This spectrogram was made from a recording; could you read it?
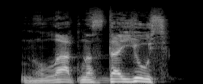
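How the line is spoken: Irritated. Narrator (Russian): раздраженно сказал Мэлори

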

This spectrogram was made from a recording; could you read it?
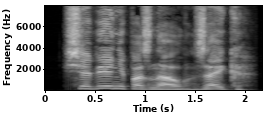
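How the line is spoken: Smiling. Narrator (Belarusian): усміхнулася Таня

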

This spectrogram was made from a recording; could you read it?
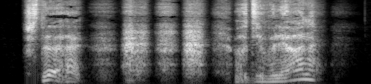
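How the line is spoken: Hoarse wheeze from above. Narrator (Russian): сипел он сверху

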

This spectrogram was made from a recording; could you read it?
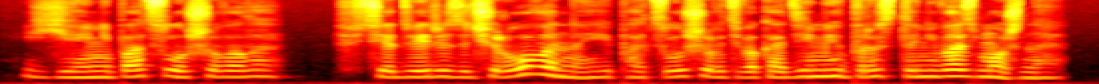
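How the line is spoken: Frightened report. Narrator (Russian): испуганно доложила она

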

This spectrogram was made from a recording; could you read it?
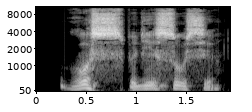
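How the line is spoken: Sigh. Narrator (Russian): вздохнула Уинни

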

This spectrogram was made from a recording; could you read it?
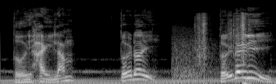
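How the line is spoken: Excited fearless roar. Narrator (Vietnamese): không những không hề e sợ mà còn phấn khích lạ thường, lại gầm to

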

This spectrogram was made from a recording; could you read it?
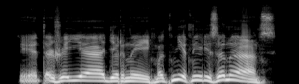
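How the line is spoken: Yelling. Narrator (Russian): вопит он

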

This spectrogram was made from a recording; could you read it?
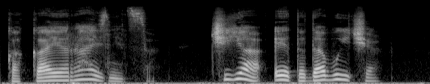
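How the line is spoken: Insinuating, silky remark. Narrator (Russian): Вкрадчиво заметил комиссар

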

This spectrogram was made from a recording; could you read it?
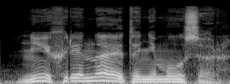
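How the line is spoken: Slow drawl. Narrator (Russian): не спеша протянул Джек

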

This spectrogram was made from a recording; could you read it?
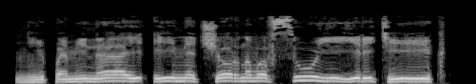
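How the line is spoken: Deep bass voice. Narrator (Russian): пробасил черный

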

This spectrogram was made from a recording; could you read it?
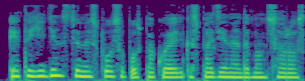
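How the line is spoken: Plain. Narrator (Russian): сказала Диана

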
